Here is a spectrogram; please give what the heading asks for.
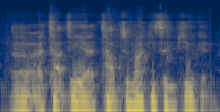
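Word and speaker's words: Tatsumaki Senpukyaku: Tatsumaki Senpuken. That's how you pronounce it.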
